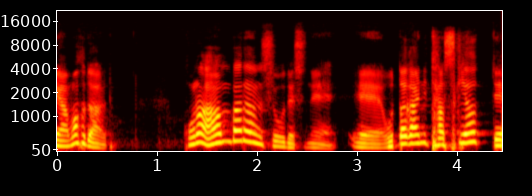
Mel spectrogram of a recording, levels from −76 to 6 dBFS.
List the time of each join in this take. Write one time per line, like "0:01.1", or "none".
none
